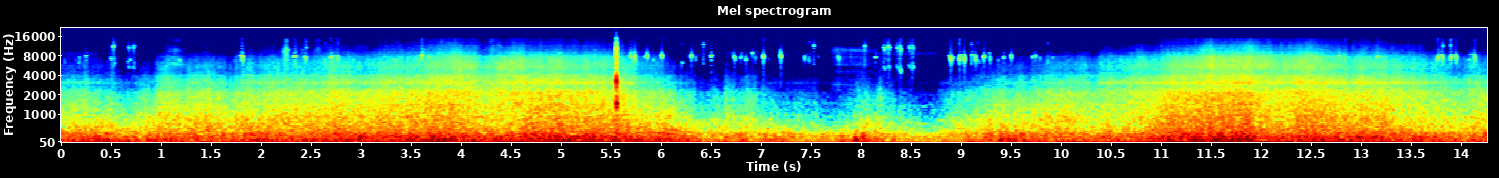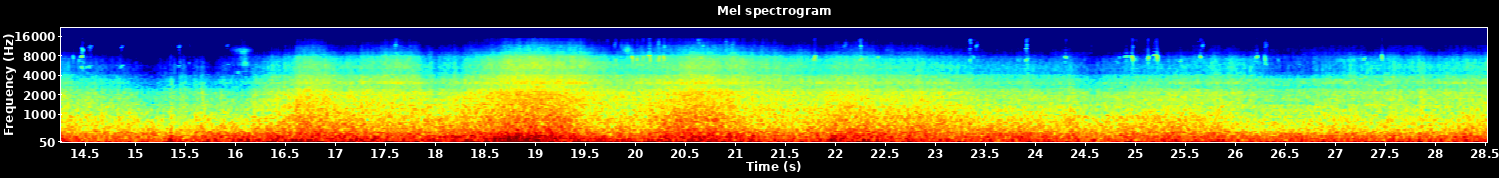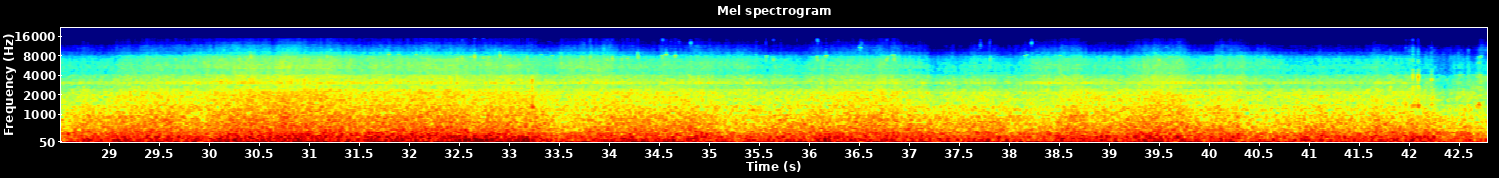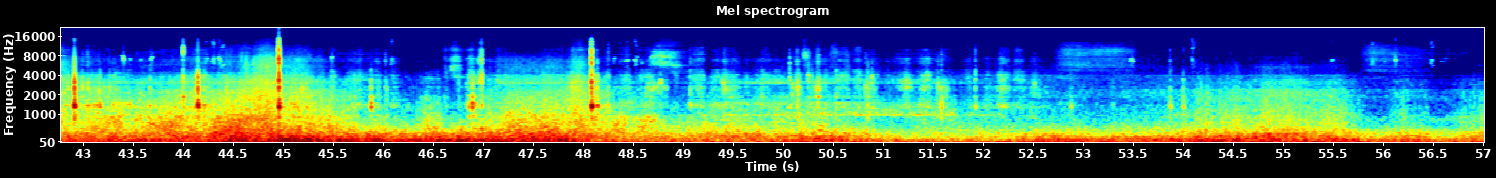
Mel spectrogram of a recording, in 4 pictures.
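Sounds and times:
wind rushing over microphone: 0:00.0 - 0:57.0.

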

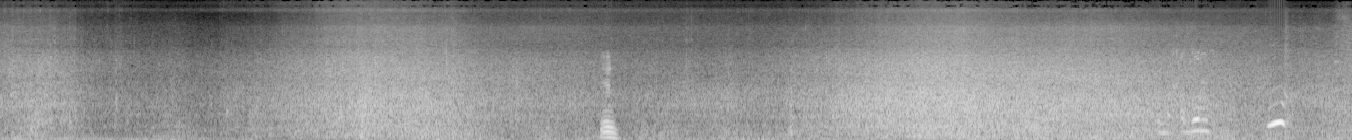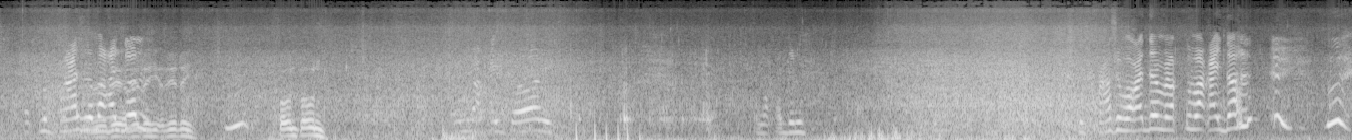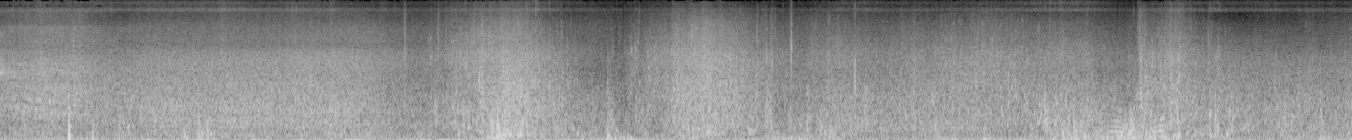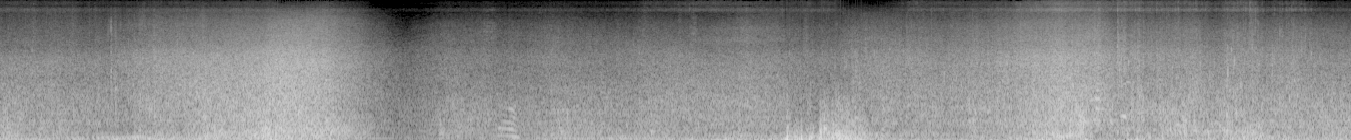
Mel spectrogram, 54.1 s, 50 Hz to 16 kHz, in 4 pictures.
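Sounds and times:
surf washing on beach: 0:00.0 - 0:54.0
wind buffeting microphone: 0:15.6 - 0:25.8, 0:26.5 - 0:43.5, 0:46.0 - 0:54.0.

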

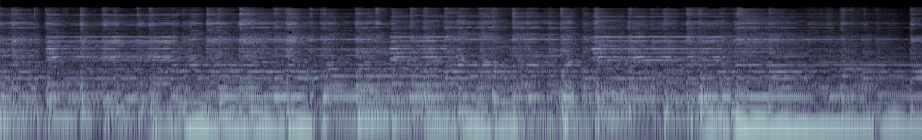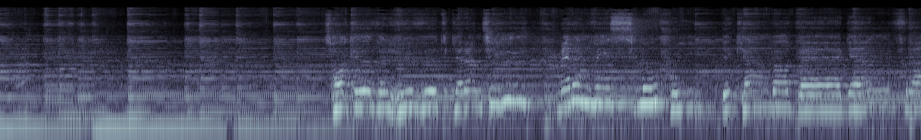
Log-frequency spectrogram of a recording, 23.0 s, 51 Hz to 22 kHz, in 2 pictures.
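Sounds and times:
low bass notes: 0:00.0 - 0:15.7
acoustic guitars strumming: 0:00.0 - 0:23.0
harmonica melody: 0:00.0 - 0:23.0.

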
